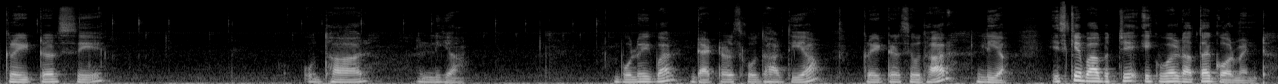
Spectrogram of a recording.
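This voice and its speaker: A male accounts teacher from Delhi, lecturing his students in a Hindi-speaking accent. He repeats key lines slowly, turns them into a rhyme to recite and keeps asking if things are clear. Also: on the low side, dark tone, slight background noise.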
